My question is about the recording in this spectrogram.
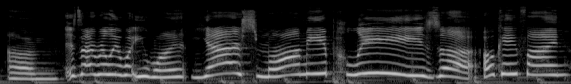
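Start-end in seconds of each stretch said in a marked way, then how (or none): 1.9-4.4 put-on high, whiny kid begging; little boy pleading. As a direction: beg mom like a small boy. Son voiced pleading.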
